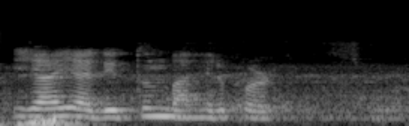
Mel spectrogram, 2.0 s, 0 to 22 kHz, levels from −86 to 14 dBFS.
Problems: background sounds at intervals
